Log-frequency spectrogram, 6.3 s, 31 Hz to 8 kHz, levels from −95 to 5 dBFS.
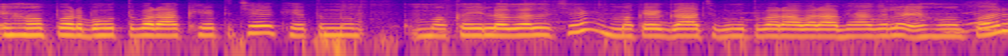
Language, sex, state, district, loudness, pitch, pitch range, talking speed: Maithili, female, Bihar, Begusarai, -16 LUFS, 240 Hz, 230-250 Hz, 200 wpm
